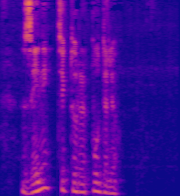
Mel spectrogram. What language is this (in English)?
Latvian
